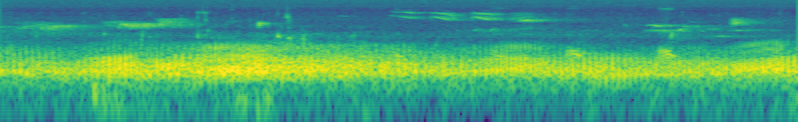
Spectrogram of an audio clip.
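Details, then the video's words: In spring at a pond in Estonia, many frogs croak together in a rolling, pulsing murmur that rises and falls, with soft, high bird chirps scattered above. "Расслабляющее пение птиц и лягушек, весна, природа."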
